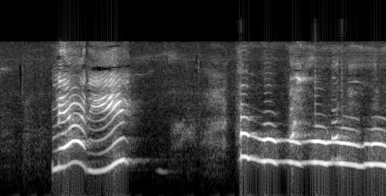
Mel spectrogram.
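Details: Norwegian Elkhound Maddie singing along with a Husky: a short wavering, yodel-like howl rising and falling, then a long steady howl that slowly drops in pitch. Both are rich in overtones, and the two are separated by a quiet gap.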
